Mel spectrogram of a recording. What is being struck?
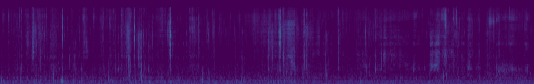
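Small rolled paper scroll.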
